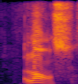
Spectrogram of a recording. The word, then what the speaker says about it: Lens: vi è andato lo ricorderai, è stato pagato da Lens, ho detto bene Lens. – Lens, si sente la S finale.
